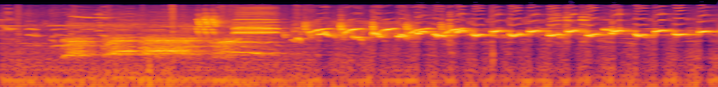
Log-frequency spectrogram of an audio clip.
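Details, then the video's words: Greater green leafbird, one of two competition birds, singing a mastered song used to provoke other birds: harsh rasping notes for two seconds, then a fast run of bright, repeated whistled chips, about three per second, steady and ringing. "Kicau burung cucak ijo gacor, prestasi, full masteran. buat pancingan dijamin ikut Gacor"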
